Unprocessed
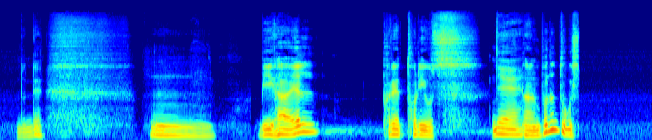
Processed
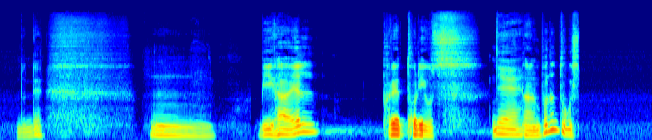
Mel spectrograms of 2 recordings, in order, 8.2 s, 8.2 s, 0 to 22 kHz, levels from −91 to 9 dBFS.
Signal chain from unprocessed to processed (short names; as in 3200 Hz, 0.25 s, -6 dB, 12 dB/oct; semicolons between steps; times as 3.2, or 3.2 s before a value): 4.89–5.29 resonant low shelf 580 Hz +9.5 dB, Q 3; gain -1 dB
